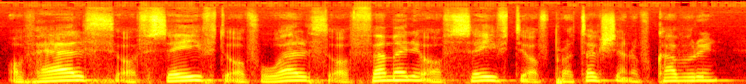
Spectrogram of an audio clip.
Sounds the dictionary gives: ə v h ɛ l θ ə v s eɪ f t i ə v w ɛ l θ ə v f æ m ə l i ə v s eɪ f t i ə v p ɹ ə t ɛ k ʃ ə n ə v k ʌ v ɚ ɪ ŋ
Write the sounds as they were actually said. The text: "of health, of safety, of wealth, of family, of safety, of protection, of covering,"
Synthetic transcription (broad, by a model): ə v h ɛ l θ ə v s eɪ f t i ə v w ɛ l θ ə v f æ m ə l i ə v s eɪ f t i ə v p ɹ ə t ɛ k ʃ ə n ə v k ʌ v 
